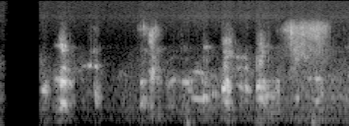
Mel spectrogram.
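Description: Birds at a lake, swans and seagulls among them, give scattered honks and calls at middle distance, a quiet, irregular chorus with no talking over it.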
